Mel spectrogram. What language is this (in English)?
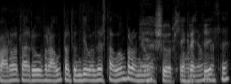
Welsh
